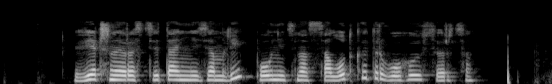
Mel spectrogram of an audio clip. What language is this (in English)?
Belarusian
